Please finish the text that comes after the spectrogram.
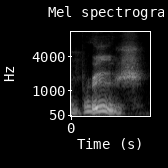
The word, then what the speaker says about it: Bruges: I've apparently been pronouncing that city in Belgium wrong. It's apparently Bruges.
